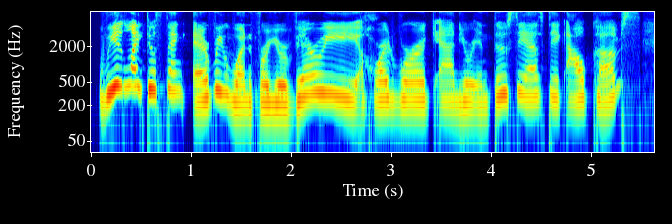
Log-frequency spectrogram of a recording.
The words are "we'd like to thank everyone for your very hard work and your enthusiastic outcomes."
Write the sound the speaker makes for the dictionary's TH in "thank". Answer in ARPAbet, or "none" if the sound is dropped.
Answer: TH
